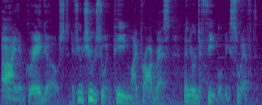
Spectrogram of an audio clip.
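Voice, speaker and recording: A man acts out a self-serious, menacing rival from a video game. The voice drops low and gravelly, solemn and clipped, over faint music. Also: a little slow, a bit bright.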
